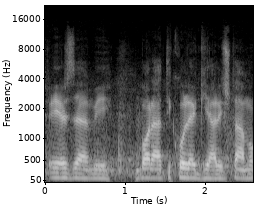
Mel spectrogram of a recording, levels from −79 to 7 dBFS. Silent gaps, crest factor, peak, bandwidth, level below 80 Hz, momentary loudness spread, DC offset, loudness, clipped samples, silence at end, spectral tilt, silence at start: none; 14 dB; 0 dBFS; 13.5 kHz; -44 dBFS; 7 LU; under 0.1%; -15 LUFS; under 0.1%; 0 s; -5.5 dB/octave; 0 s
